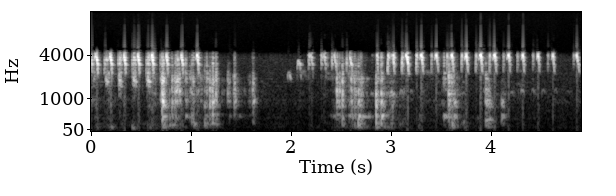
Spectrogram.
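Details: Wood duck ducklings, thirteen of them, leaving a nest box about 15 feet high: fast strings of thin, high peeps, about three per second, over bursts of scraping and rustling.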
